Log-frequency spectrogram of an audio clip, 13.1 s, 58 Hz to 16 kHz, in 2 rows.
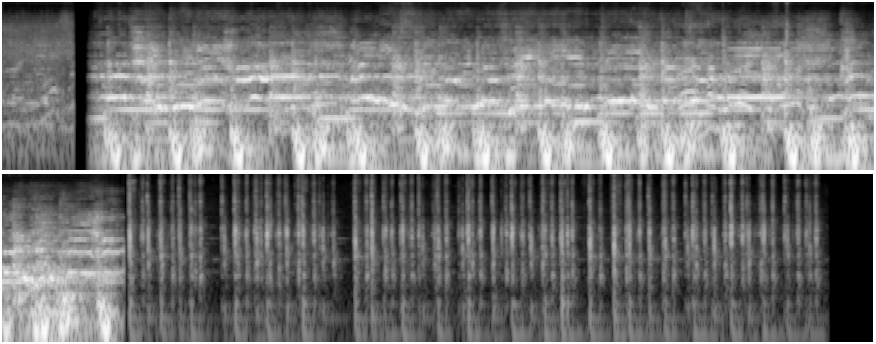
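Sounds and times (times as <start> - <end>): dance music: 0.7 - 7.5
keyboard typing clicks: 7.5 - 12.8.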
